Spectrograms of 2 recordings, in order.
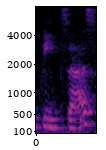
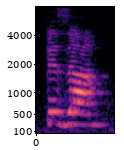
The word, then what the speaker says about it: pizza: board is my personal favorite I love eating pizzas but I've seen a lot of friends of mine calling it incorrectly they call it Pizza Pizza Pizza Pizza Pizza so these are all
